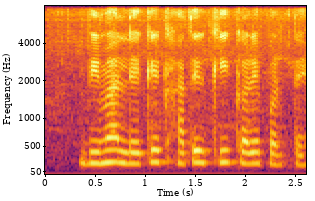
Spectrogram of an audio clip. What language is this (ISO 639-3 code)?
mai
